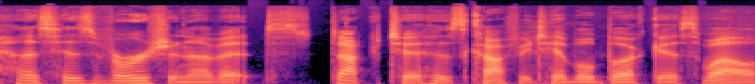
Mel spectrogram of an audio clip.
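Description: In a very clean recording with a silent background and a dry, close sound with no echo, a woman with an American accent talks fairly slowly. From Boston, US. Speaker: real estate marketing executive. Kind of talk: interview.

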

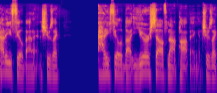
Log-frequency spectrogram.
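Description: A man with an American accent and an ordinary speaking voice talks at a fairly low pitch with fairly even intonation. The recording is very clean, with a silent background and a dry, close sound with no echo. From West Virginia. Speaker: singer-songwriter. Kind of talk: casual interview chat.

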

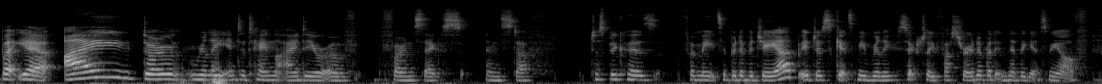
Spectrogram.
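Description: With an Australian accent, a woman speaks at a medium pitch with ordinary pitch variation. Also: moderate pace. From Australia (Sydney). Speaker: podcast co-host. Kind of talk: casual chat.

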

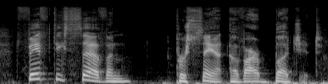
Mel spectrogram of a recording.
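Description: This man talks fairly slowly in a Southern US accent, at a medium pitch. His voice is somewhat breathy. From Chattanooga, Tennessee. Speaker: city council member. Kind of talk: radio interview.

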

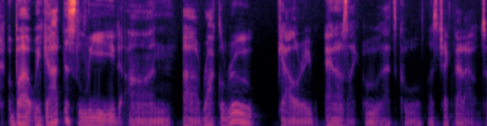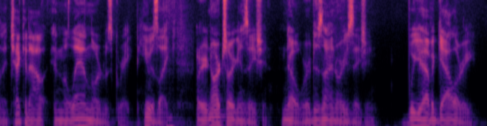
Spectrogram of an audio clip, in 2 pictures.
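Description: A man's very deep, low voice with a dark, mellow tone, lively intonation, a fairly quick pace and an American accent. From Illinois, US Midwest. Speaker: design studio co-founder. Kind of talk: casual interview.

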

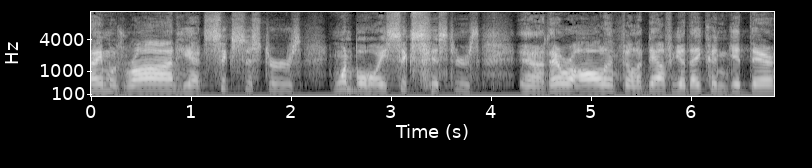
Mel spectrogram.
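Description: A man's high voice with fairly even intonation at a moderate pace, with audible room echo. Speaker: guest preacher. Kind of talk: sermon. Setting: church. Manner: subdued, less loud than usual.

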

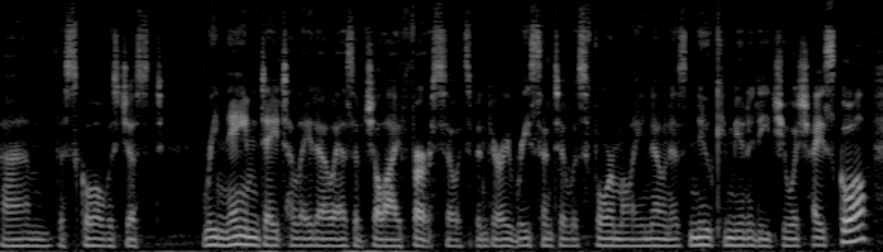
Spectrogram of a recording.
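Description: A man speaks in a fairly low pitch with an American accent. His intonation is monotone and flat. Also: moderate pace, very clean recording, silent background. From Los Angeles area. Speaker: rabbi and high school teacher. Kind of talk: panel interview.

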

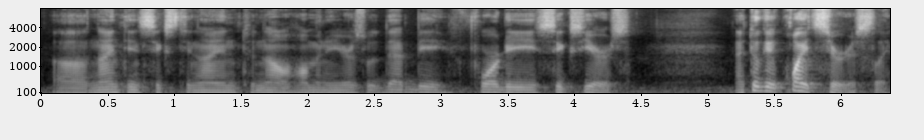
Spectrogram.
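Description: A man's very deep, low voice with an American accent and ordinary pitch variation. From Buffalo, New York, US. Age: 50s. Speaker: alumnus, sinology patron. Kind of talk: interview storytelling. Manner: halting, many fillers.

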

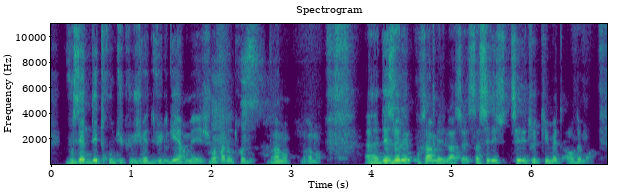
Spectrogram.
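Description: A man talks very fast at a fairly high pitch. His voice is somewhat breathy, with ordinary pitch variation. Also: big swings in loudness. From France, Moroccan heritage. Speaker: football podcast host. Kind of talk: casual chat. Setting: live stream.

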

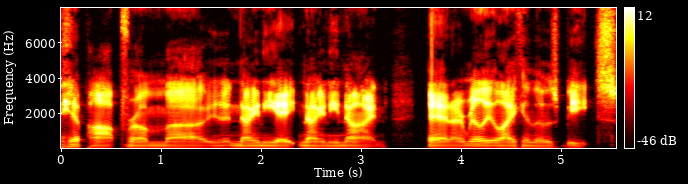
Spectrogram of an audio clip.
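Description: A man speaks with an American accent and a bright, sharp tone. The recording is very clean, with a silent background. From US South, New Orleans. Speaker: radio host and magazine editor. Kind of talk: interview.

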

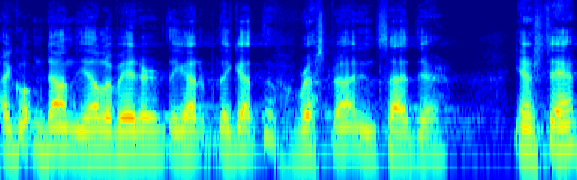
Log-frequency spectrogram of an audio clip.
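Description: The voice is animated and moves at a very fast pace. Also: man. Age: 70s. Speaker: travelling prophet and preacher. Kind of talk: sermon.

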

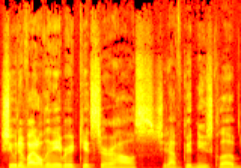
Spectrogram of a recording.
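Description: Recorded very cleanly over a silent background, a man with an ordinary speaking voice talks at medium pitch with ordinary pitch variation. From US West Coast, Oxnard, California. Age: 40s. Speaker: former addict sharing testimony. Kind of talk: testimony. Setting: radio studio.

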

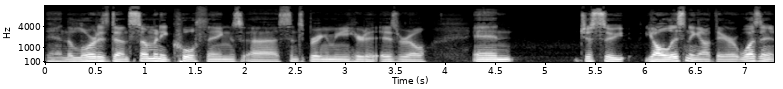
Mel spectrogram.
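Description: A man's ordinary speaking voice at medium pitch, fairly quick in pace and fairly even in intonation, on a very clean recording with a silent background. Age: 20s. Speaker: songwriter and son of the host. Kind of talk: casual interview. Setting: on tour in Jerusalem.

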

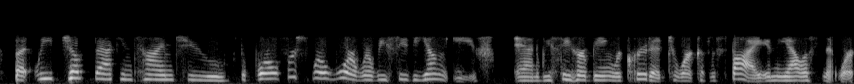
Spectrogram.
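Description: With an ordinary speaking voice, a woman speaks at a fairly high pitch and moderate pace, using lively intonation and hardly any pauses. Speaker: historical novelist. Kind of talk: interview.

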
